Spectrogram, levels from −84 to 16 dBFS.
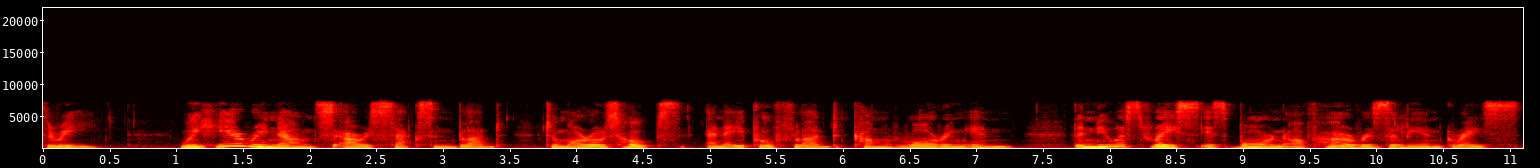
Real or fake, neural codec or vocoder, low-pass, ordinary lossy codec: real; none; 7.2 kHz; Opus, 64 kbps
